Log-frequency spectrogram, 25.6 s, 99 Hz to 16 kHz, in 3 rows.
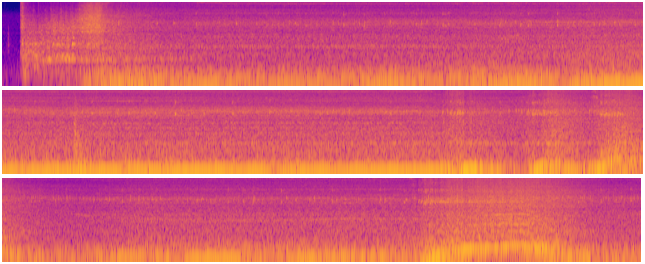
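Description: A 1987 Corvette's 5.7-litre L98 tuned-port V8, which the seller believes has a mild camshaft and aftermarket exhaust, starts and settles into a steady idle. It is revved by hand at the throttle linkage: a few quick blips about 15 to 17 seconds in and one longer rev near the end.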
